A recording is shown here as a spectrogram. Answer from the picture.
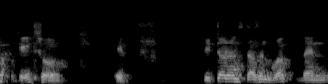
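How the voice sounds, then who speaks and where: Ordinary pitch variation marks a man's fairly low-pitched speech. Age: 60s. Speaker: care organization CEO, former military officer. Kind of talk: interview. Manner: hesitant, many fillers.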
